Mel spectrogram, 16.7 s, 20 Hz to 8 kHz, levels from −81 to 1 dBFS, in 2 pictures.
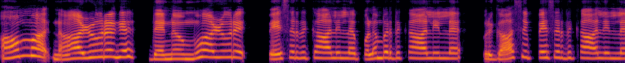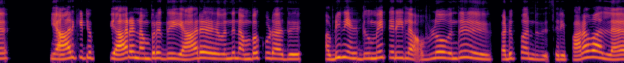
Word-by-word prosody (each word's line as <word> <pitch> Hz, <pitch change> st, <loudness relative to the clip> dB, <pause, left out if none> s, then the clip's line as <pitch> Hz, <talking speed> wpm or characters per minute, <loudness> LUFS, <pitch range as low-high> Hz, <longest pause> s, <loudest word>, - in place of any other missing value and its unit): ஆமா, 370 Hz, +5 st, +3 dB, 0.3 s
நான் 210 Hz, +3 st, 0 dB
அழுவுறேங்க, 310 Hz, +4 st, +5 dB, 0.4 s
தெனமும் 220 Hz, +6 st, +2 dB
அழுவுறேன். 300 Hz, -2 st, +2 dB, 0.3 s
பேசுறதுக்கு 265 Hz, +4 st, 0 dB
ஆள் 260 Hz, 0 st, +1 dB
இல்ல, 260 Hz, -1 st, -2 dB, 0.2 s
புலம்புறதுக்கு 265 Hz, +3 st, -2 dB
ஆள் 250 Hz, +1 st, +2 dB
இல்ல, 255 Hz, -1 st, -3 dB, 0.5 s
ஒரு 210 Hz, -2 st, -1 dB
காஸ்ஸிப் 290 Hz, -2 st, 0 dB
பேசுறதுக்கு 275 Hz, -1 st, -1 dB
ஆள் 255 Hz, +1 st, -1 dB
இல்ல. 250 Hz, 0 st, -3 dB, 0.8 s
யார்கிட்ட 270 Hz, +5 st, +2 dB, 0.4 s
யார 220 Hz, +5 st, +6 dB, 0.2 s
நம்புறது, 245 Hz, 0 st, -2 dB, 0.2 s
யார 225 Hz, +6 st, +2 dB, 0.3 s
வந்து 240 Hz, +3 st, -3 dB
நம்பக்கூடாது? 230 Hz, -2 st, -2 dB, 0.4 s
அப்டின்னு 290 Hz, +9 st, 0 dB
எதுவுமே 245 Hz, +4 st, -2 dB
தெரியல. 270 Hz, -3 st, -1 dB, 0.2 s
அவ்ளோ 250 Hz, +7 st, -3 dB
வந்து 250 Hz, +4 st, -3 dB, 0.5 s
கடுப்பா 235 Hz, +4 st, -4 dB
இருந்தது. 200 Hz, -5 st, -8 dB
சரி 195 Hz, -1 st, -4 dB
பரவால்ல. 270 Hz, -1 st, +1 dB
255 Hz, 110 wpm, -20 LUFS, 225-280 Hz, 0.8 s, யார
